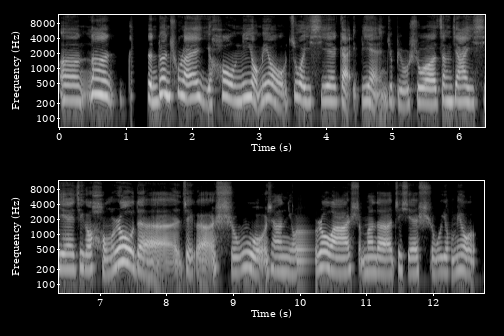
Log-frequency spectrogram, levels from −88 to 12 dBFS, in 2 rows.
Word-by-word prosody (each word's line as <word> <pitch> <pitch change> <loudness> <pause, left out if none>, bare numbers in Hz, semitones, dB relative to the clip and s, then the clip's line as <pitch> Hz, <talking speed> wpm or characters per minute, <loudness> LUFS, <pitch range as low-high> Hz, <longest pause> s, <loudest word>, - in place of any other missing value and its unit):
嗯， 230 +2 0
那 305 -2 +7 0.6
诊 225 -3 +4
断 315 -2 +6
出 300 +2 -4
来 255 0 +5
以 215 -8 0
后 250 +2 +1
你 245 +4 +2
有 260 - +4
没 235 - -3
有 215 -11 +1
做 255 -4 0
一 210 - -1
些 220 0 -2
改 220 - 0
变， 260 +7 -3
就 220 -2 -7
比 190 - -11
如 180 +1 -5
说 200 -1 +3
增 220 +2 -2
加 220 -1 +1
一 205 - -3
些 205 -1 -3
这 210 +2 -6
个 195 0 0
红 180 -3 -6
肉 270 -3 +6
的 190 -2 -1
这 - - -6
个 - - -2
食 175 - -9
物， 185 -1 -1
像 180 -3 -5
牛 165 -2 -6 0.3
肉 225 0 +3
啊 170 -2 +4
什 225 - -13
么 180 0 -3
的 165 -2 0
这 195 - -9
些 170 -3 -4
食 170 - -12
物， 165 +1 -8
有 175 0 -4
没 165 +4 -8
有， 175 -4 -3
210 Hz, 225 characters per minute, -21 LUFS, 180-235 Hz, 0.6 s, 那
